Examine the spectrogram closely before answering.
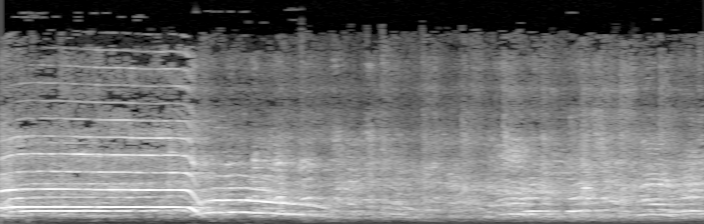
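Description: A crowd of spectators shouts and chants indoors.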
